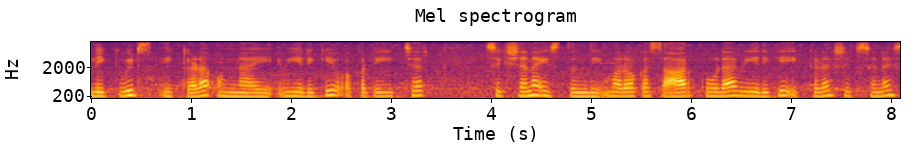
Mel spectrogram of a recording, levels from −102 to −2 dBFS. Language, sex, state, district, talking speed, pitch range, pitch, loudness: Telugu, female, Andhra Pradesh, Guntur, 105 wpm, 200-230 Hz, 210 Hz, -18 LUFS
